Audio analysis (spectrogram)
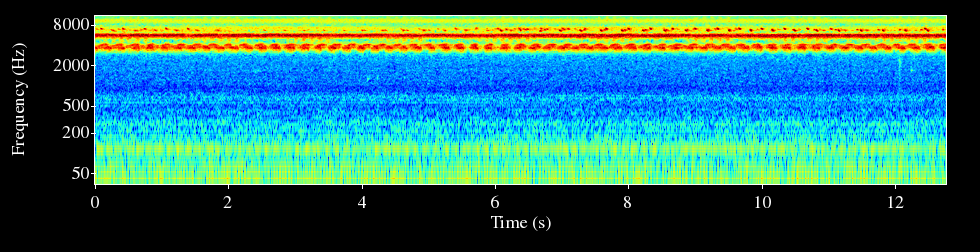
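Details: Long, even wall of chirping insects, shrill pulsed trills stacked at several high pitches and holding constant loudness throughout, backed only by a faint low drone.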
